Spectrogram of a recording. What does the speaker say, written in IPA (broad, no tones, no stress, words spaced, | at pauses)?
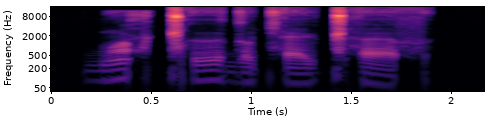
bõħ ǁʰɯdocʰɛy̯ ǁʰɜf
